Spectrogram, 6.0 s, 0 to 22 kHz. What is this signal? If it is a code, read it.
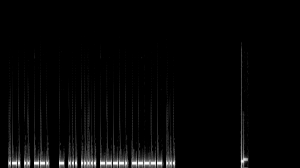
Morse code, heard as a keyed tone, about 39 wpm, 700 Hz. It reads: RIG TS590S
